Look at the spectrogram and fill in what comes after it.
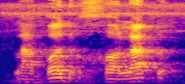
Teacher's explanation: qalqalah sughra itu cara membaca mantulnya tidak terlalu mantul, sedang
